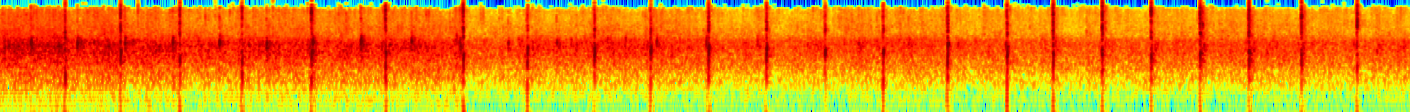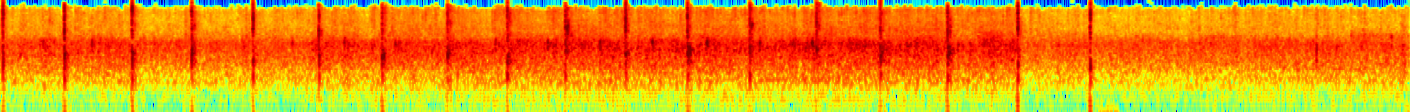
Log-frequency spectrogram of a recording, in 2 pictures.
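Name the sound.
audience round of applause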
